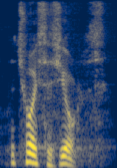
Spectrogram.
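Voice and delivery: ordinary talk, nothing marked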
